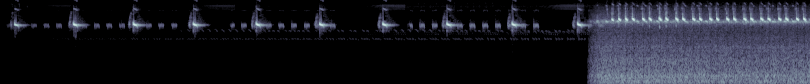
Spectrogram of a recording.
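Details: A Kanetataki cricket from Japan gives clear, high, metallic chirps, one roughly every half second.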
